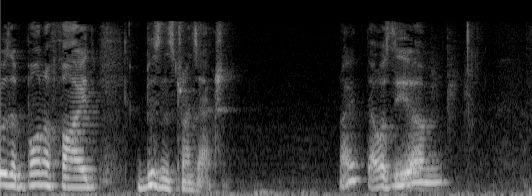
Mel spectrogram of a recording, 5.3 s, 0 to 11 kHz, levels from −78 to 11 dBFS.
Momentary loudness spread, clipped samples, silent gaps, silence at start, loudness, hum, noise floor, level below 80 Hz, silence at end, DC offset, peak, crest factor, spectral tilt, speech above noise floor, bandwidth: 16 LU; under 0.1%; none; 0 s; -15 LUFS; none; -38 dBFS; -38 dBFS; 0 s; under 0.1%; 0 dBFS; 16 dB; -7.5 dB/octave; 24 dB; 7.8 kHz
